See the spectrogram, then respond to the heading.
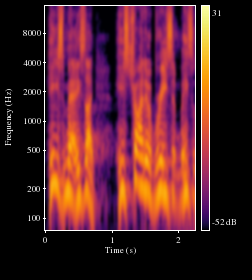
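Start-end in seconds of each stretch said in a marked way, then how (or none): none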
